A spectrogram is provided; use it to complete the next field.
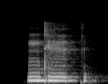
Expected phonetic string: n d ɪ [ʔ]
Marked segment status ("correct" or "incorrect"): incorrect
